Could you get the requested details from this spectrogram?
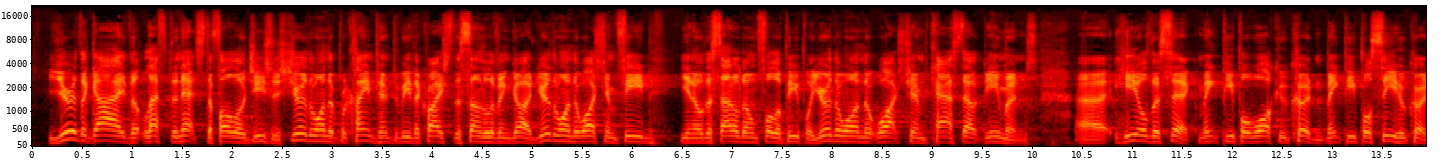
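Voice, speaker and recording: A man with an English accent speaks at a fairly quick pace. His fairly high voice has a bright, sharp tone. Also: ordinary pitch variation. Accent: English, noticeable when reading aloud. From England. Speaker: church elder, lay preacher. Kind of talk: sermon. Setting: church.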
